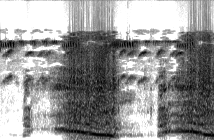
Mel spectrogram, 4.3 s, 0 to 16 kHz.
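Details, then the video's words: Lion roaring at Nkorho on 3 March: two deep, drawn-out moaning roars, each sliding downward in pitch, separated by a brief pause, over a steady background chorus of high-pitched frogs or insects. "lion roars"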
